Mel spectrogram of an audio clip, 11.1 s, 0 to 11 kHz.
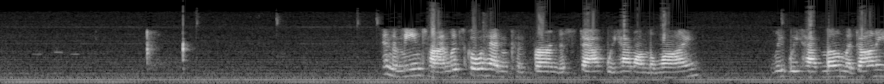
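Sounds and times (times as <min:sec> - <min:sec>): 
steady low hum: 0:00.0 - 0:11.0
telephone keypad electronic beeps while dialing: 0:00.4 - 0:01.0
speech: 0:04.8 - 0:08.8, 0:09.7 - 0:11.0.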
